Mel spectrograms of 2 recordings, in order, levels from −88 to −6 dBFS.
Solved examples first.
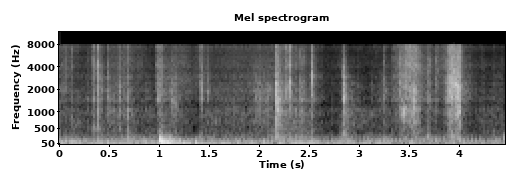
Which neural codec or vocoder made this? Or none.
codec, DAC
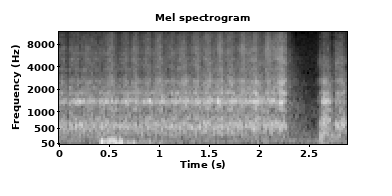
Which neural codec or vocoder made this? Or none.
vocoder, Vocos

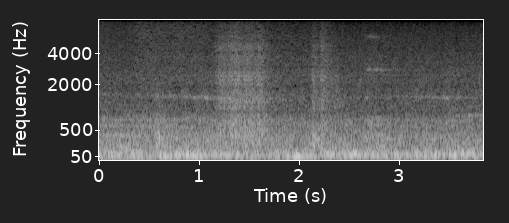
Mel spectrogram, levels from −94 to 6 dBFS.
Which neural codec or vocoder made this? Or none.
vocoder, BigVGAN v2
